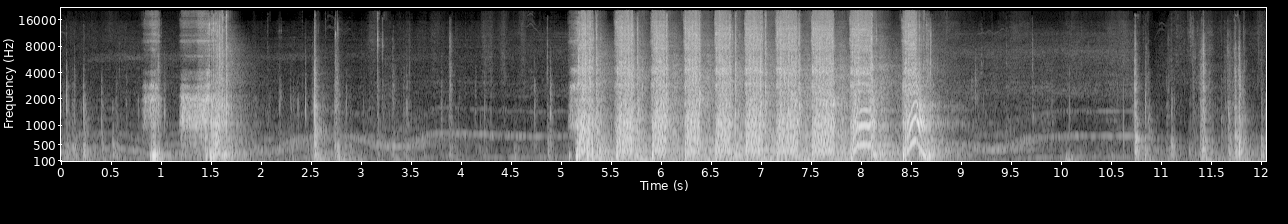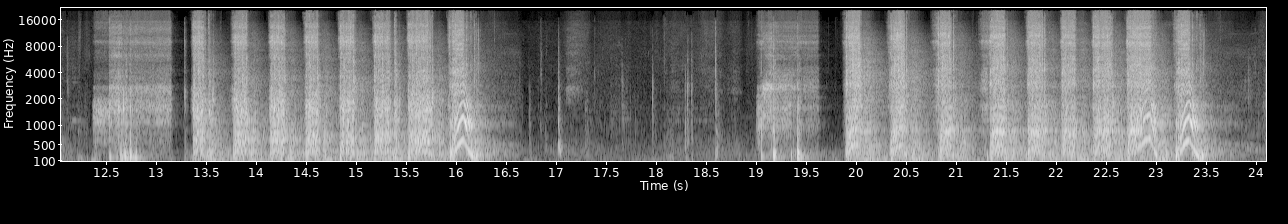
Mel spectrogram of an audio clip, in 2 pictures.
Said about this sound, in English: 14mm on a swivel socket, we're going to remove the 4 bolts at the base of the motor mount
